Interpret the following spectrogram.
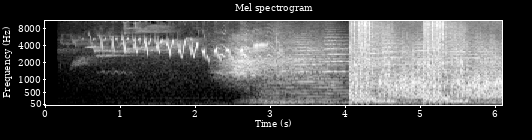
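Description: Title music for a TV show's opening: a run of quick high chirps swells into a loud, full sound about four seconds in, punctuated by sharp gunshot-like cracks.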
